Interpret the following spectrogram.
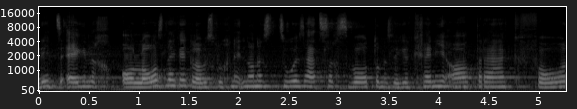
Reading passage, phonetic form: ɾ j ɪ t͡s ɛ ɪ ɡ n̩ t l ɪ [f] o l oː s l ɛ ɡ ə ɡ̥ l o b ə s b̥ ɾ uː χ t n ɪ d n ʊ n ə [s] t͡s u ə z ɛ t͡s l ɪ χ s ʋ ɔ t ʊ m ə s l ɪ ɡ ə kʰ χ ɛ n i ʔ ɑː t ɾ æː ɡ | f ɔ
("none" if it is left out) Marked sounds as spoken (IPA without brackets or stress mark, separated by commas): χ, s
